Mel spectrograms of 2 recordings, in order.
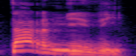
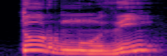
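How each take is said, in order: First: The first syllable has the vowel a. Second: The first syllable has the vowel u. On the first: The speaker calls it wrong. "tetapi tidak dibaca dengan dengan Tarmidzi" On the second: The speaker calls it right. "boleh dibaca dengan uh, Turmudzi"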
